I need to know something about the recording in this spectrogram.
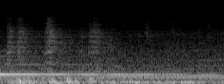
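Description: Harp strings left ringing from the last notes, fading slowly, under the low rumble of a passing road vehicle. No new notes are plucked.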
